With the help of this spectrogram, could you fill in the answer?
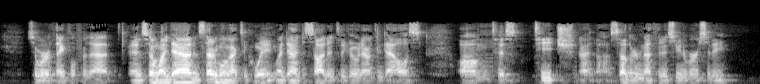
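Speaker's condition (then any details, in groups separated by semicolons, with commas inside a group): Cleft palate and cleft lip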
